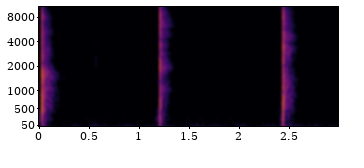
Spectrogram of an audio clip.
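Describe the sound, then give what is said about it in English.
A slow, sparse golf clap: three crisp, sharp claps spaced over about a second apiece, each short and snappy with silence between and no talking. “This is what we do. The golf clap.”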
